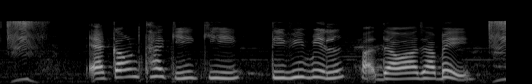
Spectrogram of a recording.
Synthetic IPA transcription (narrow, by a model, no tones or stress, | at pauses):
ɛkawɳʈt̪ʰakikiʈibʱibild̪ɛoad͡ʑabe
